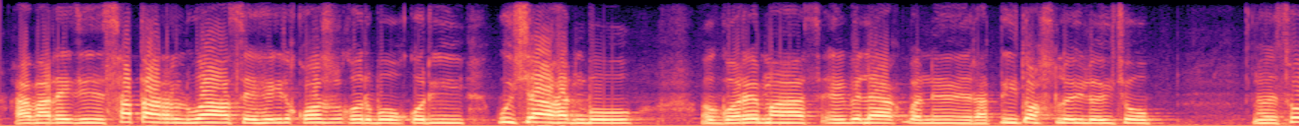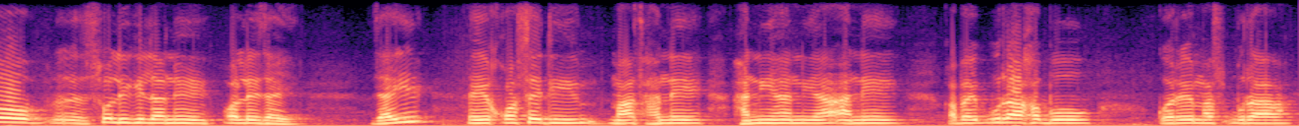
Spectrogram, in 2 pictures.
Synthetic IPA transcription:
amaɾezesataɾluwaːsɛɦejkɔskɔɾbɔkɔɾi | pujsaɦanbɔ | ɡɔɾɛmasejbɛlak̚maneɾatitɔslojlojsob̚ | sɔbsoliɡilanɛɔlɛzaj | zaj | hejkɔsedimasɦane | hanihanijaːne | kabajpuɾakʰabɔ | ɡ̥ɔɾɛmaspuɾa

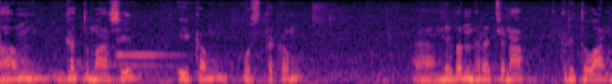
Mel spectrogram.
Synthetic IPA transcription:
ɐɦɐmɡɐt̪maːsieːkɐmpust̪ɐkɐm | nibɐnd̪ʱɾɐt͡ʃɐnaː | kɾɪt̪ɐʋaːn

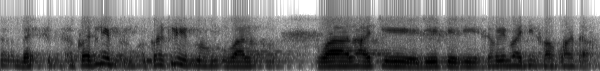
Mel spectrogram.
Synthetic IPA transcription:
bɛkʰəslikʰəsliːʋal | ʋalat͡ɕiːd͡ʑiːt̪ed͡ʑiːsəɡɭiːbad͡ʑiːkʰakat̪a

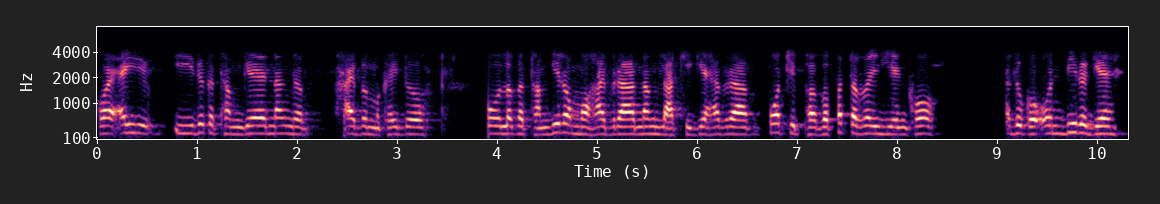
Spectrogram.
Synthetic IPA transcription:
hojɐjiɾɐɡɐtʰɐmɡenɐŋnɐ | hajbɐmɐkʰɐjdɔ | polɐɡɐtʰɐmbiɾomoɦajbɾanɐŋlakʰːiɡeɦajbɾapotsipʰɐbɐpɐtːɐbɐjeŋkʰo | ɐduɡɐʔonbiɾɐɡe

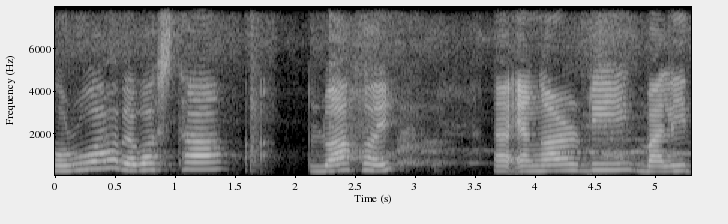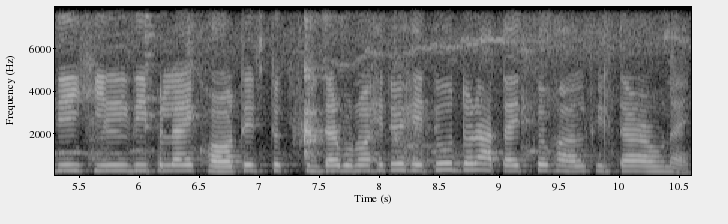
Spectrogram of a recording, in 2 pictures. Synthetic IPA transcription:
hoɹuabɔbɔstʰa | lʊwahɔj | ɛŋaɹdibalidixildipɛlajɡʱɔɹɔtɛzitupʰiltaɹbɔnuaxejtʊxejtuʊdɔɹɛatajtkojbʱalpʰiltaɹaɹunaj

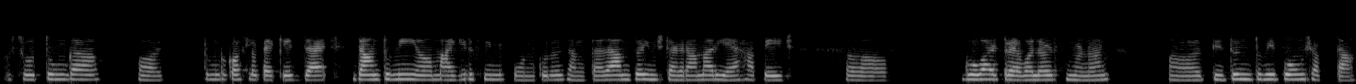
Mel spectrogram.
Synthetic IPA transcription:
əsot̪umka | t̪umkakɔslɔpɛked͡ʑd͡zajd͡zãw̃nt̪um̤iːmaɡiːɾfiːlfonkəɾuːnsãŋɡt̪at̪amt͡sɔinsʈaɡɾamaɾjɛɦaped͡ʑ | ɡoʋaʈɾɛʋələɾsm̤əɽ̃un | t̪it̪ʰuːnt̪um̤iːpoũɕək̚t̪a

